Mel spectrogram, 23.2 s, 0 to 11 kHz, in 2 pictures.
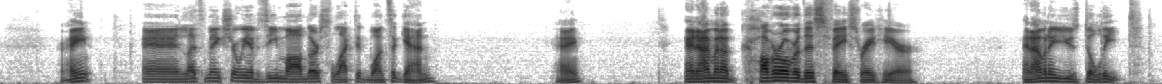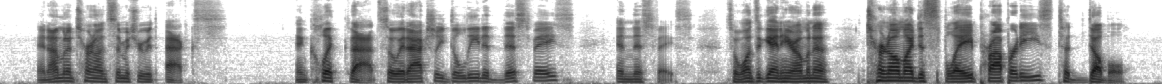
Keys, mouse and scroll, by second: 0.9 alt+right click, 1.5-2.8 typing, 8.8 space, 10.6 click, 11.0 space, 12.0 x, 12.6 ctrl+right click, 14.2 click, 14.8-19.0 alt+right drag, 19.0-22.4 drag, 22.4 click.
